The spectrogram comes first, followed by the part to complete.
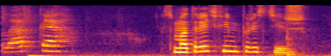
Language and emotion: Russian, neutral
